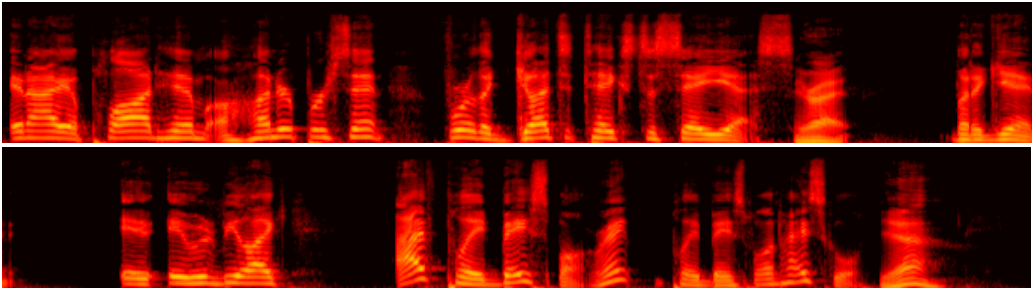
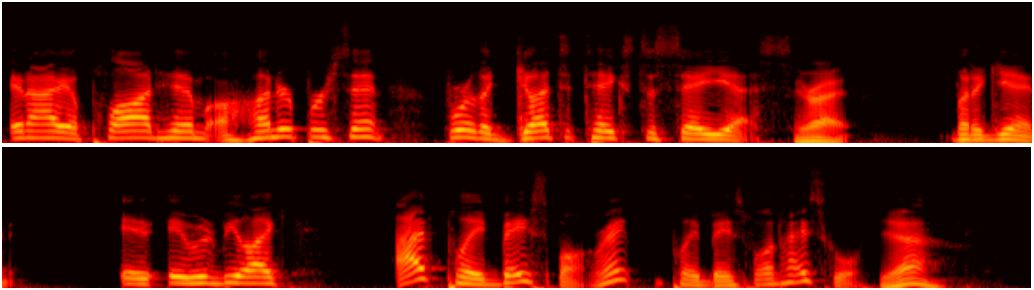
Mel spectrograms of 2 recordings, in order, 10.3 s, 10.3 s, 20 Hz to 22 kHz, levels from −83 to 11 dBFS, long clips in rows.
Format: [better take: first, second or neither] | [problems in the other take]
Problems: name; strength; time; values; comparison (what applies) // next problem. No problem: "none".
first | muffled; very; fading above 3 kHz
